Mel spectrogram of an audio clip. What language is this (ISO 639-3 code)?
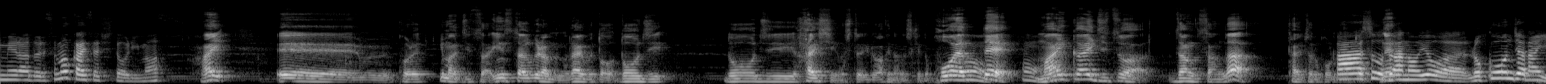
jpn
